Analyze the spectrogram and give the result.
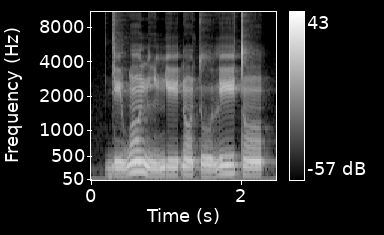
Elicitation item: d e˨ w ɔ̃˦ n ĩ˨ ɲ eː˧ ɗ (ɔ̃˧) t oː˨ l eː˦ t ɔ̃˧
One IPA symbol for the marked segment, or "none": ɔ̃˧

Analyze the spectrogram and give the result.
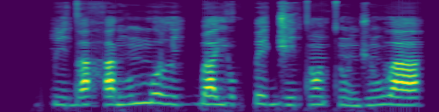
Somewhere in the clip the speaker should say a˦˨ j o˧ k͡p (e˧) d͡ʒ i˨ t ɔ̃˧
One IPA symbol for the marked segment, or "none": e˧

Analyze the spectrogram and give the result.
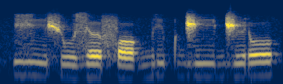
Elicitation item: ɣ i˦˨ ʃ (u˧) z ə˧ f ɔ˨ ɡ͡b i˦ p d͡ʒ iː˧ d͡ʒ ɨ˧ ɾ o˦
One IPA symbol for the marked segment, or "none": u˨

